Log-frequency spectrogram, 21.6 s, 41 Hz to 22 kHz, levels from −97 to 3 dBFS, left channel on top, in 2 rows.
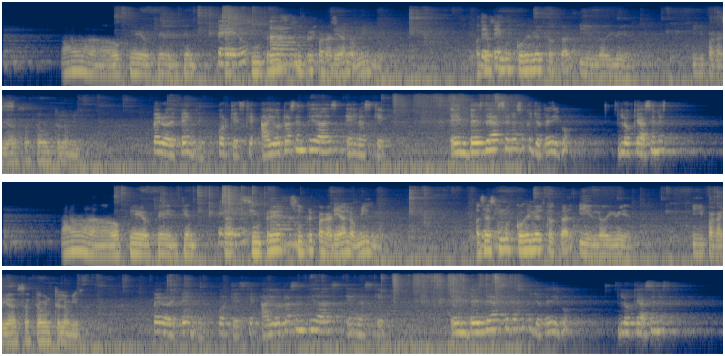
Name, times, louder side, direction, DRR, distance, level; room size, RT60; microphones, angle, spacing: voice 1, 0.9-3.0 3.3-5.7 7.1-9.5 10.3-12.0, right 4 dB, 60° right, 15 dB, 0.4 m, -28 dB
sound 1, 1.7-18.6, right 2 dB, 35° right, 2.2 m, -42 dB
voice 2, 3.2-3.7 4.0-4.7 7.1-7.6 13.1-16.6 17.5-19.4 20.0-20.8, left 4 dB, 50° left, 12 dB, 0.6 m, -28 dB
23.5 x 8.0 x 5.3 m, 2.6 s
head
